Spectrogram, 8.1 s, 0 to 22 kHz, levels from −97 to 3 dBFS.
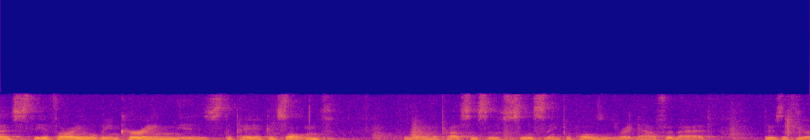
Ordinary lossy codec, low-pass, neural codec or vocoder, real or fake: MP3, 48 kbps; 7.2 kHz; none; real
